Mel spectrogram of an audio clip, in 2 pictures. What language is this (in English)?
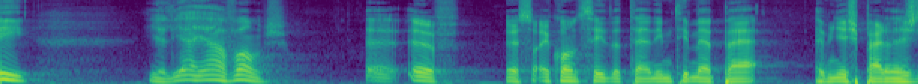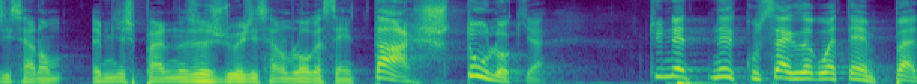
Portuguese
